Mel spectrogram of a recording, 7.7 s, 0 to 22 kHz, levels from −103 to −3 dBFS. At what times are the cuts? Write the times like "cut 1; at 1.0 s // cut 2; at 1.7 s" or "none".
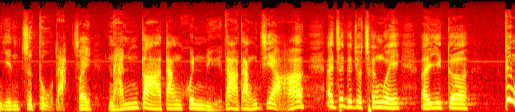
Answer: cut 1; at 1.0 s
